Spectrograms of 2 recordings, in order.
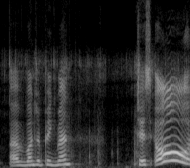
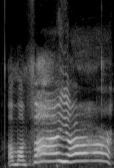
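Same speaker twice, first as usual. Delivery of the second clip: high, loud, slow panicked cry; panicked shout; 11 semitones higher, 5 dB louder, much slower than usual. Real, not acted. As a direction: yell in real alarm. Catching fire in game.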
